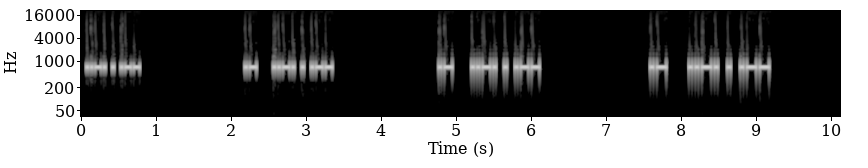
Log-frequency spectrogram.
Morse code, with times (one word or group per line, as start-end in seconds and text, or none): 0.1-0.8 FEW
2.2-2.4 A
2.6-3.4 FEW
4.8-5.0 A
5.2-6.1 FEW
7.6-7.8 A
8.1-9.2 FEW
